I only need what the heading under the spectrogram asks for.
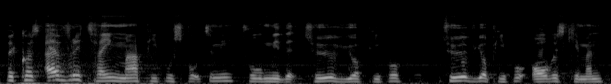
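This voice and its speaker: A man's voice: fairly high pitch, fairly quick, dark tone. Confrontational Scottish man firing questions. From Scotland. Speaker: game player. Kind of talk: heated in-character argument.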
